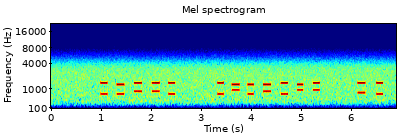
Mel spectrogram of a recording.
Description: DTMF, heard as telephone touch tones, dialled by hand, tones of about 130 ms, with phone line noise. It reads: 32993 302830# 63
